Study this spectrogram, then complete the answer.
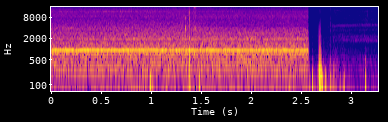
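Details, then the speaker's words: PlayStation 3 after thermal paste reapplied (Arctic Silver 5): a loud, steady rushing fan with a thin whine cuts off abruptly, with flashing green/red light and a "system has become hot" warning. Overheating fan at full speed, before another reapplication. "okay so before i could even get the game in it became the fan came on and now i got the flashing green red and it even gave me a warning which went away but it said the system has become hot"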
